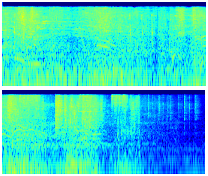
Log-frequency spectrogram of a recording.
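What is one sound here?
Video game battle sound effects clash and crackle.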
